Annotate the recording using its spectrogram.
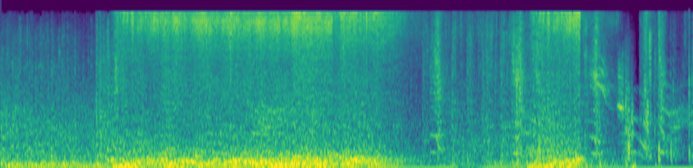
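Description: A flamethrower roars with a rushing blast of fire.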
